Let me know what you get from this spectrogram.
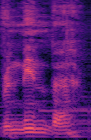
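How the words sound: The middle vowel sounds like the 'i' in pin. "they'll use an I sound and say"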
